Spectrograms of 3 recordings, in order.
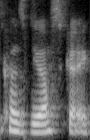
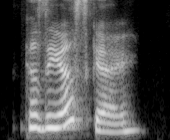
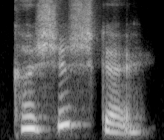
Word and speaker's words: Kosciuszko: Kosciuszko. – Yeah, how do you say it? – Kosciuszko.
